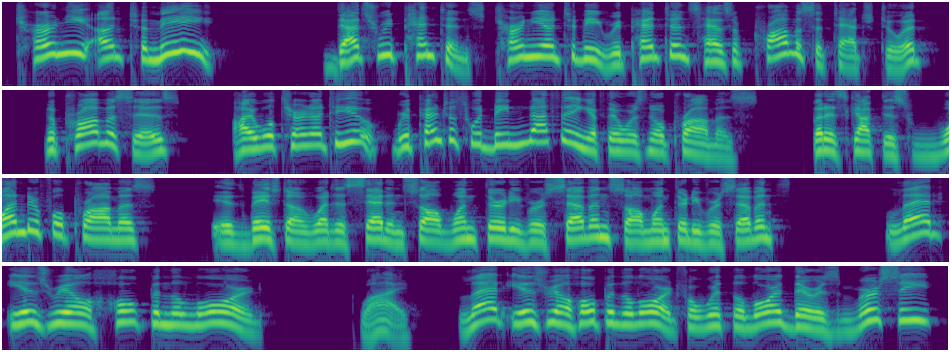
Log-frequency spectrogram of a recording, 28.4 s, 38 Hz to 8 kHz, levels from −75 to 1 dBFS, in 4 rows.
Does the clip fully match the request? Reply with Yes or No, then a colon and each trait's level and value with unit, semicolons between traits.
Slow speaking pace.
No: average, 160 wpm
